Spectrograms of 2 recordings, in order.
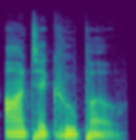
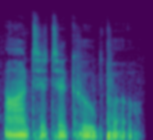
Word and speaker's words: Antetokounmpo: And also, Mike Breen, it's not Antetokounmpo. Like stop trying to be like you know it. You just drop an entire syllable, Antetokounmpo. Like. It's Antetokounmpo.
